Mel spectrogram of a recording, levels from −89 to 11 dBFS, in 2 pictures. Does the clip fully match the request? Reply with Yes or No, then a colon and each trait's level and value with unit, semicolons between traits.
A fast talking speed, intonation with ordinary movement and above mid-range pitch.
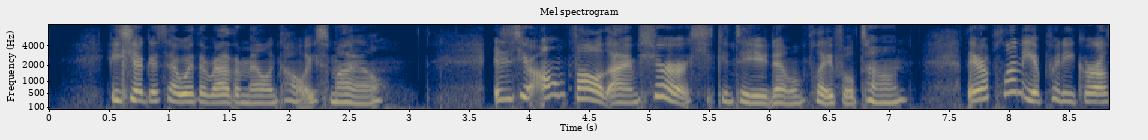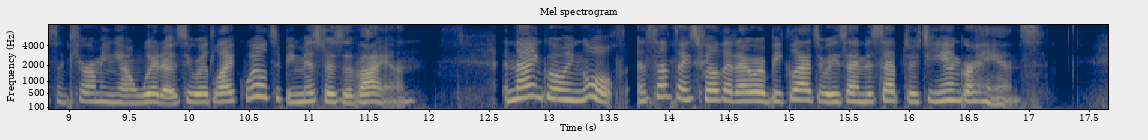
Yes: fast, 210 wpm; average, 4.1 semitones; very high, 260 Hz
